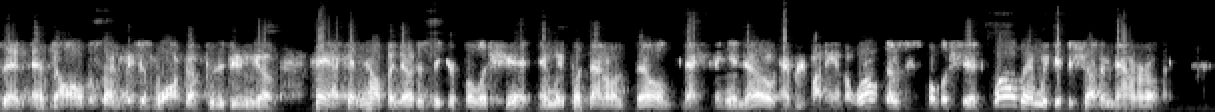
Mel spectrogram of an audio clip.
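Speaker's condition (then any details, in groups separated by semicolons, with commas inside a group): Cleft palate; congenital cleft palate, mouth, ear, nose and throat structure differ from most people, cannot blow up balloon; ear pressure not relieved, cannot clear ear, ear hurts in wrestling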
